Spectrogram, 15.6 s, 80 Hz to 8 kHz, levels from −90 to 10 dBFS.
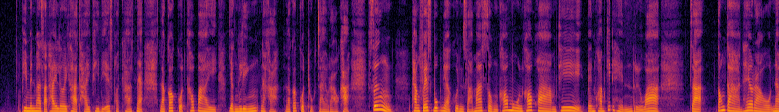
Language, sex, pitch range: Thai, female, 155-195 Hz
